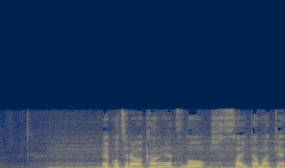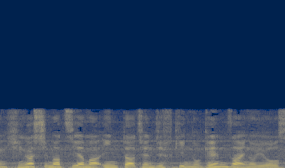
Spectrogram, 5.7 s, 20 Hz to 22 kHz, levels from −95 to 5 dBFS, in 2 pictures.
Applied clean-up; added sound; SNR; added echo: none; none; none; none.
